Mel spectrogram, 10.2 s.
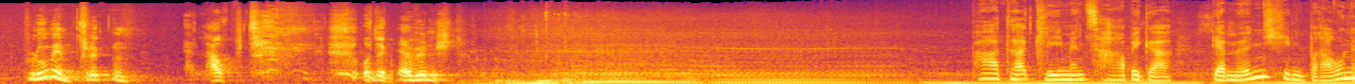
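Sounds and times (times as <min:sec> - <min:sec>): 
speech: 0:00.2 - 0:03.6, 0:07.4 - 0:10.1
laughter: 0:01.9 - 0:03.4
small car engine revving and pulling away: 0:03.5 - 0:10.1.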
